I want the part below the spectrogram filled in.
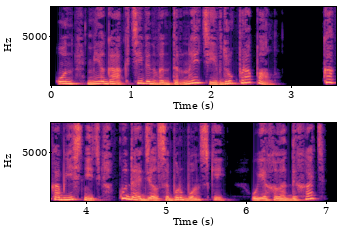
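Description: A woman narrating a first-person audiobook in an even, matter-of-fact way. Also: fairly low pitch, normal speed, husky, no echo, clean studio sound.

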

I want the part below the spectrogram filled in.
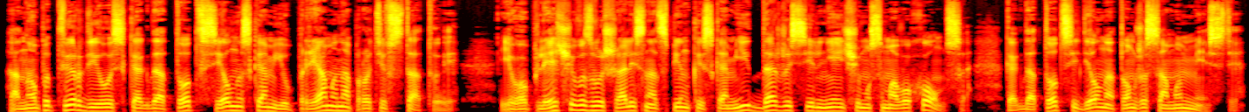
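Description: A man narrating an audiobook in a measured, even reading. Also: medium pitch, no echo, clean studio sound. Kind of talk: scripted narration.

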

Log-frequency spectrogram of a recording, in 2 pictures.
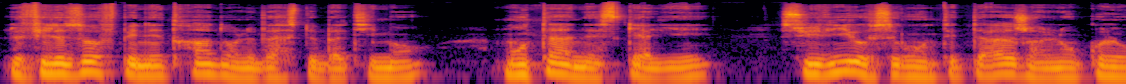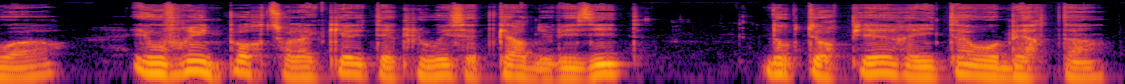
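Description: A man reading a classic detective novel aloud as a narrator, with steady storytelling that rises in pitch for the characters' lines. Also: moderate pace, breathy edge. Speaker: audiobook narrator.

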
